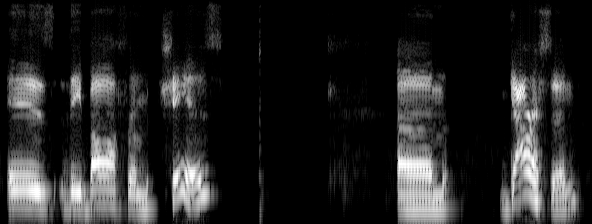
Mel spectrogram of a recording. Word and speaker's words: Garrison: Garrison, of course, rhyming with Harrison Ford, if that wasn't clear, is from Peaky Blinders.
